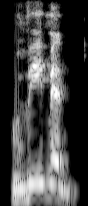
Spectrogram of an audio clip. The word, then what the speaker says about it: vehement: अगला शब्द है वीमेंट, इसकी स्पेलिंग है VEHEMENT। इसे पढ़ा जाता है वीमेंट, जिसका अर्थ होता है जोशीला।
